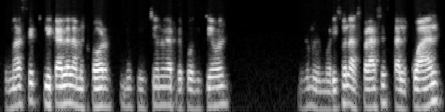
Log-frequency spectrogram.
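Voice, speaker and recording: A man's voice: mid-range voice, flat delivery, normal speed, no echo. A male teacher gives an explanatory talk to other teachers, patiently checking that listeners follow along and modeling sounds aloud. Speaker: language teacher presenting to teachers. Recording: dry, tinny phone-like sound.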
